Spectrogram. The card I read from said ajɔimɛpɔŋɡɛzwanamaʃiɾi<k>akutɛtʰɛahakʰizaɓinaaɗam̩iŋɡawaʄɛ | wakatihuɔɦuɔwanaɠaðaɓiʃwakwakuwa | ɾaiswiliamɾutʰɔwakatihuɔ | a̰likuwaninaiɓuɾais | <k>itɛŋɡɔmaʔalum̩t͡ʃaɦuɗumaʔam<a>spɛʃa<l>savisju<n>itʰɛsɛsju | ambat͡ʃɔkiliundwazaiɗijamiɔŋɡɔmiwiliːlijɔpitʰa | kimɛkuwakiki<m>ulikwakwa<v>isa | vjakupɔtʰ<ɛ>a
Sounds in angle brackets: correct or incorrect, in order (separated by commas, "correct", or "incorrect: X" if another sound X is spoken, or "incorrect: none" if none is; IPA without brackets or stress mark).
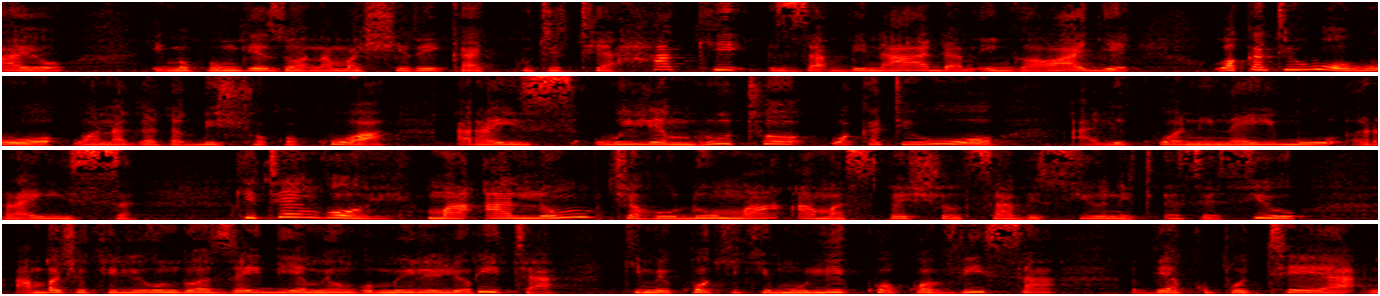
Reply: correct, correct, correct, correct, correct, correct, correct, correct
